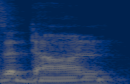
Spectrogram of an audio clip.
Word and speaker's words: Zidane: think I call him zidane I don't care um but the Japanese pronunciation is zadon but Zidane um and Vivian zidane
